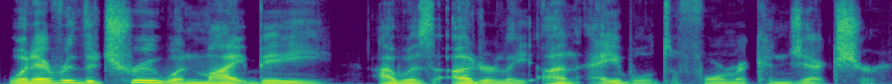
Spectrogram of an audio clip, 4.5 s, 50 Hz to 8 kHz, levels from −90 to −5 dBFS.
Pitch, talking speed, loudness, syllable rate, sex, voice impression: 135 Hz, 190 wpm, -18 LUFS, 6.0 syllables/s, male, masculine, very adult-like, slightly intellectual, slightly refreshing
